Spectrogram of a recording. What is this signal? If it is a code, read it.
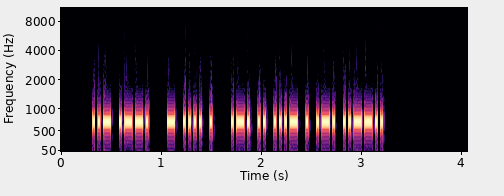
Morse code, heard as a keyed tone, about 46 wpm, 700 Hz. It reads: UP THE RIVER?
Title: Sentences from Top 1000 Words - Review Part 1 - 45wpm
